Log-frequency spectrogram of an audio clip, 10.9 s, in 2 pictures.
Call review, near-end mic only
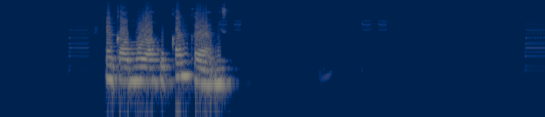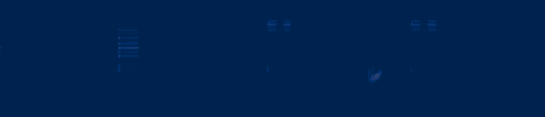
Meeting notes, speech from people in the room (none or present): present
